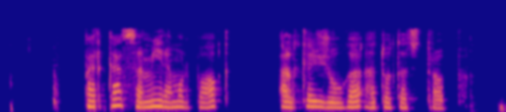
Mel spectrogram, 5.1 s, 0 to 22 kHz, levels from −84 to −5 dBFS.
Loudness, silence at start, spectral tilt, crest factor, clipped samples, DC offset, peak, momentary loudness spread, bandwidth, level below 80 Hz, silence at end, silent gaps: -31 LUFS; 0.55 s; -4.5 dB/octave; 20 dB; under 0.1%; under 0.1%; -12 dBFS; 10 LU; 8 kHz; -70 dBFS; 0 s; 0.61-0.84 s, 1.93-1.97 s, 2.30-2.79 s, 4.22-4.27 s, 4.48-4.57 s, 4.78-4.97 s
